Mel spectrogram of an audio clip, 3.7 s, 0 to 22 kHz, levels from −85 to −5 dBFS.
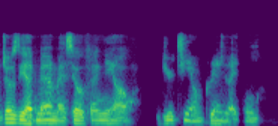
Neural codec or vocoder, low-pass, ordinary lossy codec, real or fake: codec, 44.1 kHz, 2.6 kbps, DAC; 7.2 kHz; Opus, 64 kbps; fake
